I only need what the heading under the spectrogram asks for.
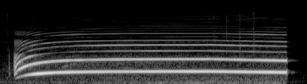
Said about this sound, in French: À 11h15 tapante, une alarme retentit et l'effet domino était enclenché.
